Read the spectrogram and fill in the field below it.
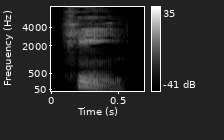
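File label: "he", British English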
